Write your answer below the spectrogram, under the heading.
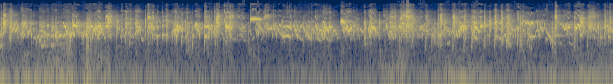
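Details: Budgies kept as pets keep up a constant busy chatter of raspy squawks and quick high chirps, several voices overlapping throughout.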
